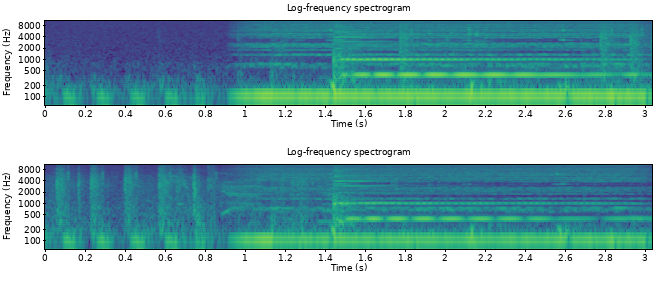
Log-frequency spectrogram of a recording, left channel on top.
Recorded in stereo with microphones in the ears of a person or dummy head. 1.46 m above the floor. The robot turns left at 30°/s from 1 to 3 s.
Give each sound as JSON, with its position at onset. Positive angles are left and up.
{"t": 1.4, "sound": "a clink", "azimuth_deg": -10, "distance_m": 0.6}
